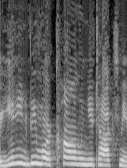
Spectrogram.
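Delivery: high-pitched insistent yelling.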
